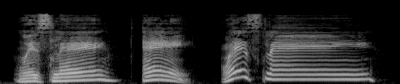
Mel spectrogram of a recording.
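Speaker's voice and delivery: loud, resounding, ringing high call, one word drawn out. A narrator reads a voice calling out behind Harry, Ron and Hermione, loud and ringing. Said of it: "une voix sonore retentit".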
